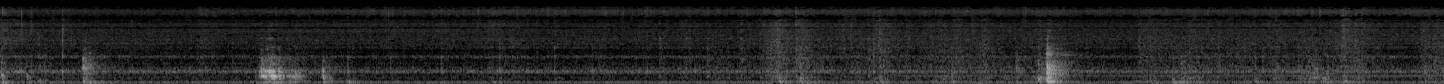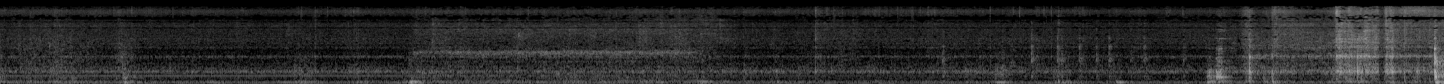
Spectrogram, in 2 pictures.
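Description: Chopped tomatoes sizzling softly in a stainless-steel saucepan, a steady low hiss. A few sharp knocks of the pan, and a louder clatter near the end.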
